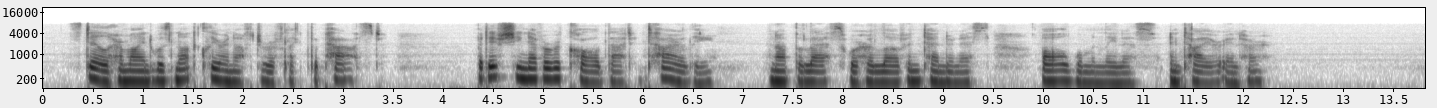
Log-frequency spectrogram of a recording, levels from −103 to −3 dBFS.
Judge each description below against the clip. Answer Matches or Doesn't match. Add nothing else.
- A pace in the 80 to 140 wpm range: Matches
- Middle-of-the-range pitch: Matches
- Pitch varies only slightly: Matches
